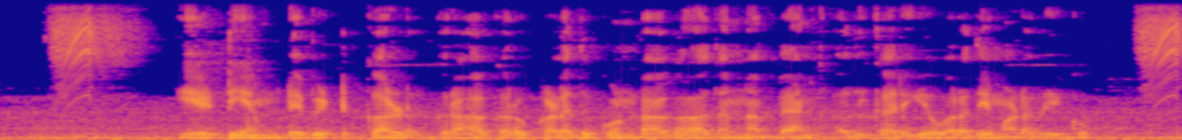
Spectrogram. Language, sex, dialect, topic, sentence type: Kannada, male, Mysore Kannada, banking, statement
